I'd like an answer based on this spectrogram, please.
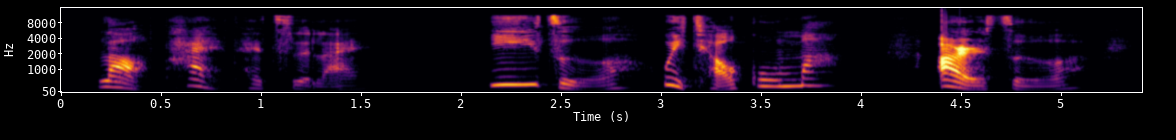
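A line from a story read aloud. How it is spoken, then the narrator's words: Ingratiating smiling tone. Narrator (Chinese): 向薛姨妈陪笑说道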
